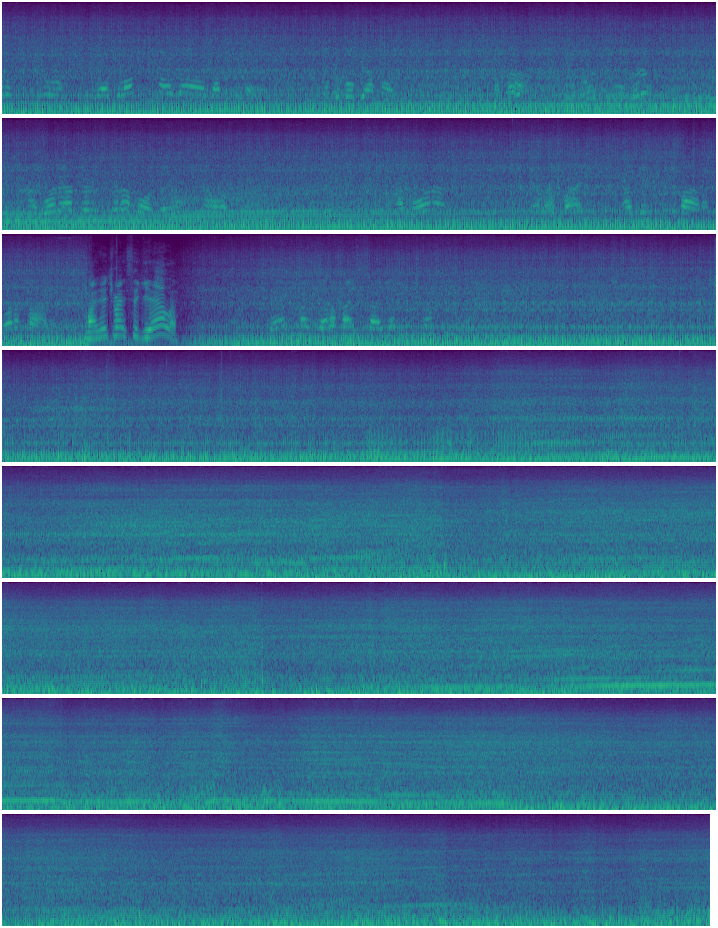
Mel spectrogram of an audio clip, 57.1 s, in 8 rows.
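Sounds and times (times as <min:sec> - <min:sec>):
motorcycle engine accelerating: 0:00.0 - 0:57.0
wind noise rushing: 0:19.9 - 0:25.3, 0:27.1 - 0:57.0.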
